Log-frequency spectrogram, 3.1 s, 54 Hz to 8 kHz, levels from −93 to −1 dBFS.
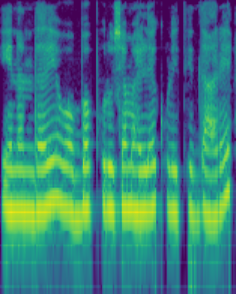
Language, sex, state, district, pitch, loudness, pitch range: Kannada, female, Karnataka, Bidar, 230 Hz, -15 LUFS, 220-235 Hz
